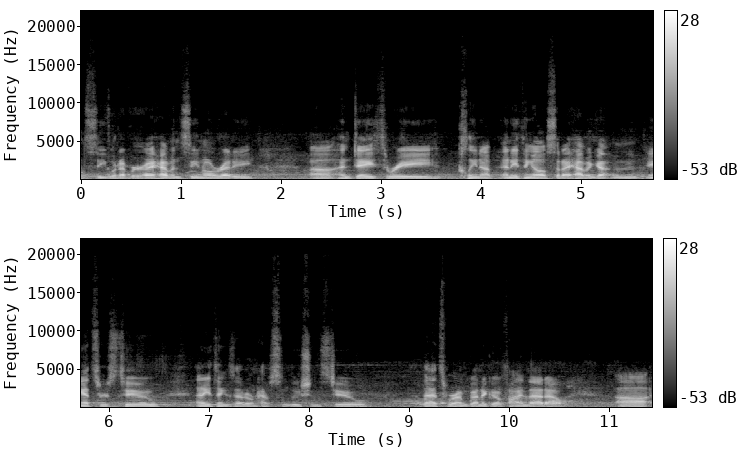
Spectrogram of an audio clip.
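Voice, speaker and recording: A man vlogging casually into his phone's microphone, explaining things off the cuff and pausing between points. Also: fairly low pitch. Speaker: vlog host, film sound mixer. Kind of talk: casual vlog to camera. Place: busy convention venue. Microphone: phone's built-in microphone. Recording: busy crowd noise, phone microphone. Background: crowd chatter.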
